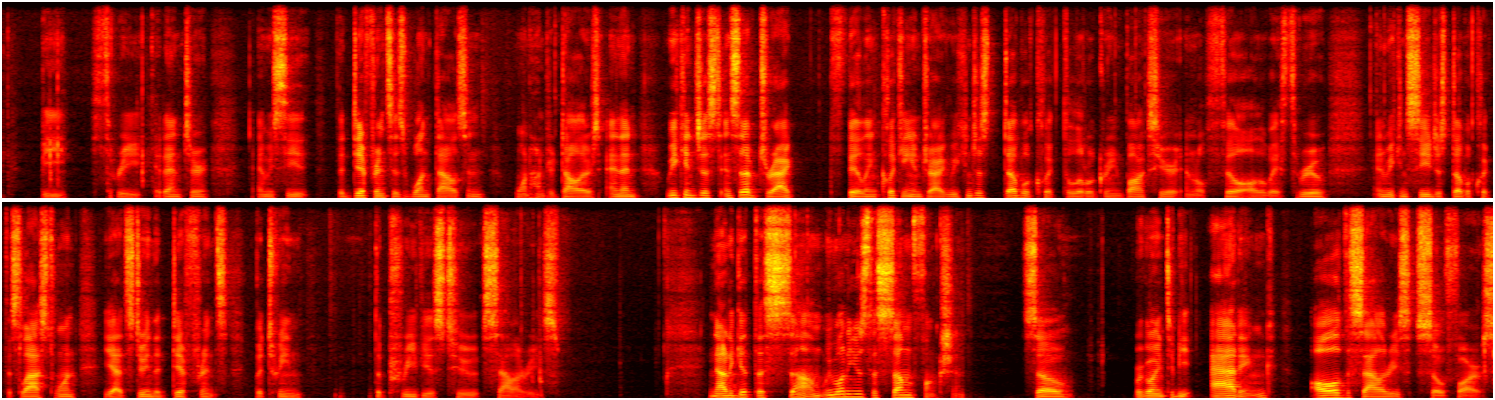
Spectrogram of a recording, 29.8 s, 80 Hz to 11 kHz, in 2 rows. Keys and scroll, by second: 0.5 3, 1.4 Return, 25.8 =, 29.5-29.8 typing.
